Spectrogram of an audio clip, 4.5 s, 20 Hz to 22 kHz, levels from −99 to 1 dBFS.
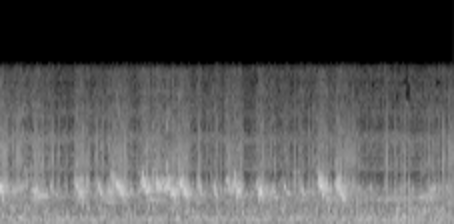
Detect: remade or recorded remade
